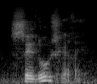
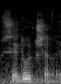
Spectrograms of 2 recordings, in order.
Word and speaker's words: seducere: Seducere, ou seducere, ou seducere, comme vous voudrez, la prononciation latine, faire sortir du bon chemin.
